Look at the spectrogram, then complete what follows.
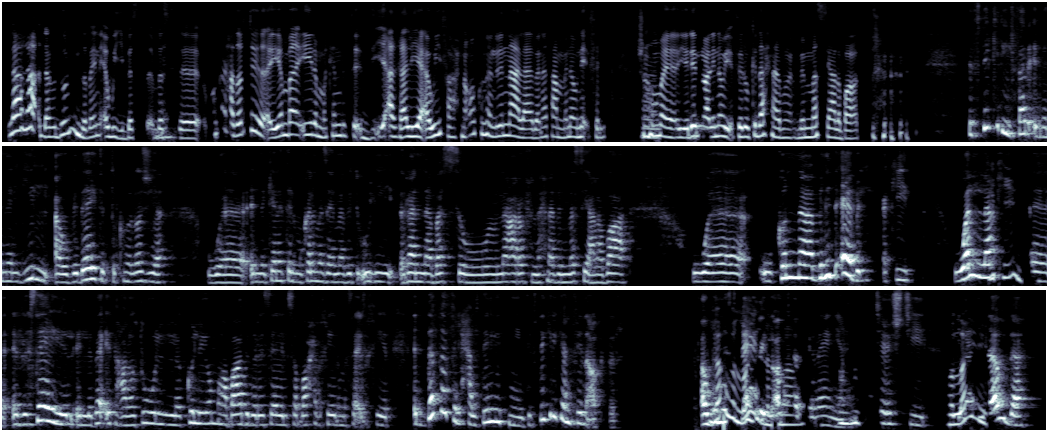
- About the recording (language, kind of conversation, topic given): Arabic, podcast, إنت بتفضّل مكالمة ولا رسالة نصية؟
- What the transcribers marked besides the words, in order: laugh; distorted speech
